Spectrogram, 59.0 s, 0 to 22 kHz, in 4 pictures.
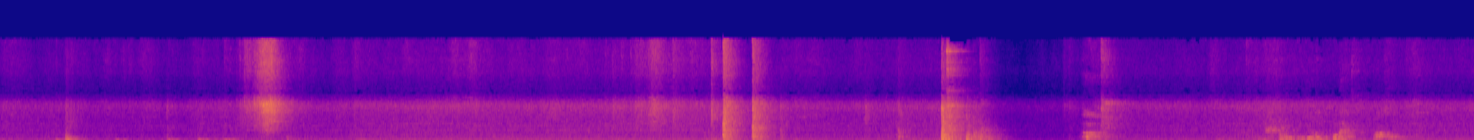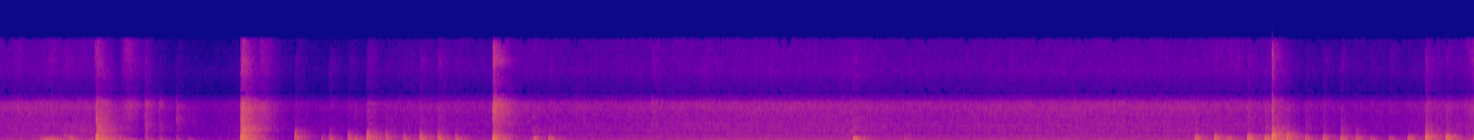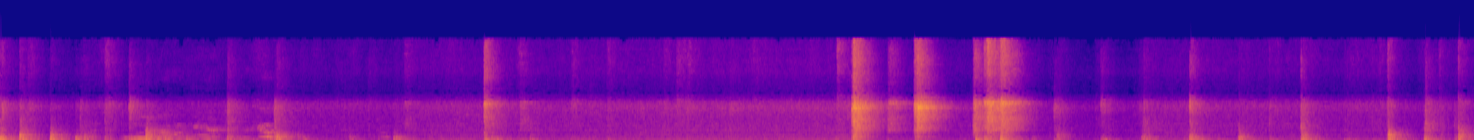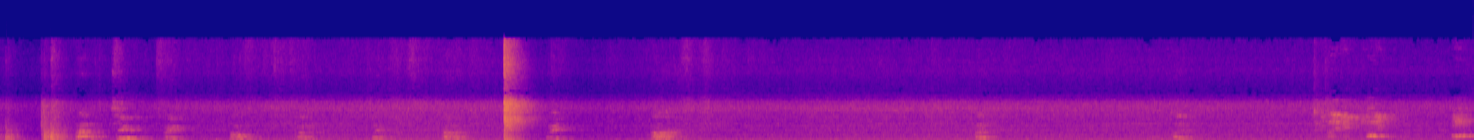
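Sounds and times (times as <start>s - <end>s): steady low hum: 0.0s - 58.9s
sharp knocks on wooden floor: 0.6s - 2.4s, 15.7s - 20.4s, 26.7s - 33.7s, 38.0s - 45.0s.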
